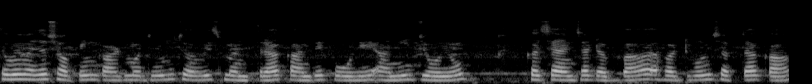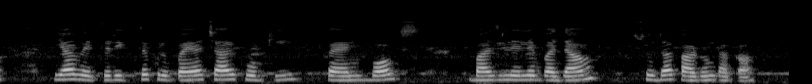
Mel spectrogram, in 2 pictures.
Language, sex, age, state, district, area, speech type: Marathi, female, 45-60, Maharashtra, Thane, urban, read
